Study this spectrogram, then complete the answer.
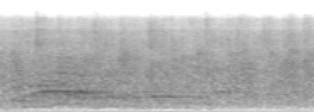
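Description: Church congregation applauding in praise at a worship service, a steady, fairly quiet wash of clapping hands that holds evenly throughout.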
